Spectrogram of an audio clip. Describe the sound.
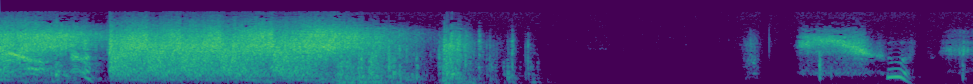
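Gunshots fired at close range with the gun held up close to muffle it: a loud, sustained burst of noise, then a few shorter, sharper bursts among quieter stretches.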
